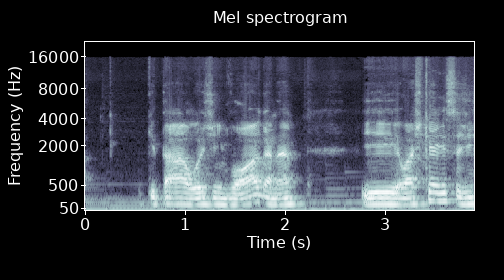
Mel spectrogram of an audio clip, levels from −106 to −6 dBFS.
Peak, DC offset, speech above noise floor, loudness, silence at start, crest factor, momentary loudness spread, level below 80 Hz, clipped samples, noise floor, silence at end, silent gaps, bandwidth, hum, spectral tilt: 0 dBFS; 2%; 26 dB; -13 LUFS; 0 s; 14 dB; 10 LU; -46 dBFS; under 0.1%; -39 dBFS; 0 s; none; 16.5 kHz; none; -5.5 dB/octave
